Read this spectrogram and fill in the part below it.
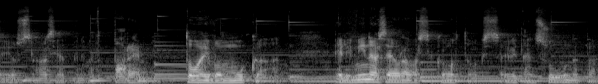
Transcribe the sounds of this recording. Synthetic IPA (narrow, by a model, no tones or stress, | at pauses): josːɑ̰ɑsiɑ̰t̪meniʋæt̪pɑremːi | t̪oiʋommukɑ̰ːn | eliminæseurɑːʋɑsːɑ̥koht̪ɑukse̥sːɑerit̪ːæinsuːnːɑt̪ːɑ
